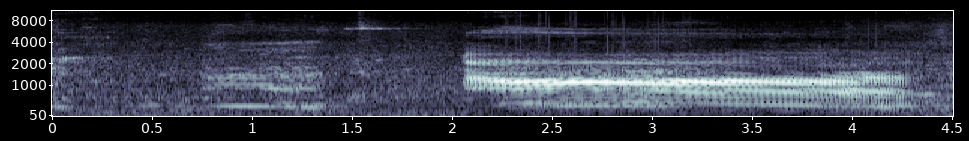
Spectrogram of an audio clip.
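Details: Sahiwal cattle at a crowded market in Kurigram, Bangladesh, December 2024. A short low moo comes first, then a loud, sustained, steady-pitched bellow lasting about two seconds, over market chatter.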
